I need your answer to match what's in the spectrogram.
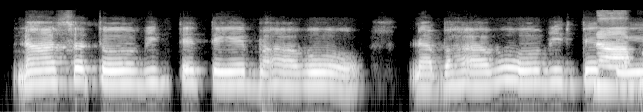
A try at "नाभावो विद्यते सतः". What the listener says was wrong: ಭಾವೋ, ಅಲ್ಲಿ ನಭಾವೋ ಅಲ್ಲ, ನಾಭಾವೋ ವಿದ್ಯತೆ ಸತಃ.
